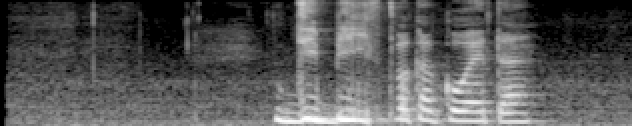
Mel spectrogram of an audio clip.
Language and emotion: Russian, angry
